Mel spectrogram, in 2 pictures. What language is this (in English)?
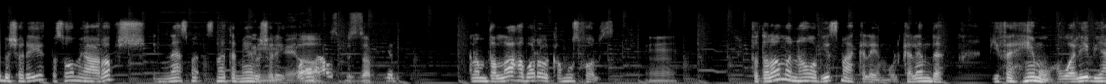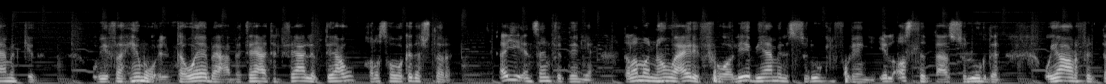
Arabic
